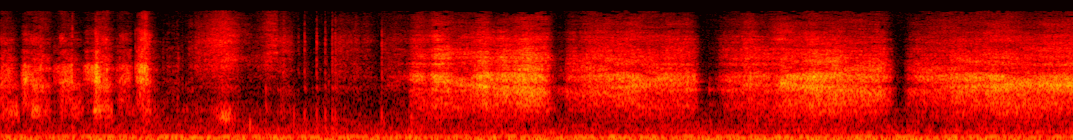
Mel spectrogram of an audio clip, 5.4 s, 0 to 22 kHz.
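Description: Long fingernails rub and scratch across the top surface of a hand-sized, hollow plastic Nintendo Switch Joy-Con controller with red and blue sides, set in a grip and held in the other hand. Soft, bright, rasping strokes sweep back and forth, with a hiss centered around 2 kHz and brief gaps between passes, over a faint steady low hum.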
